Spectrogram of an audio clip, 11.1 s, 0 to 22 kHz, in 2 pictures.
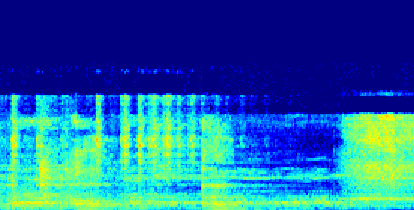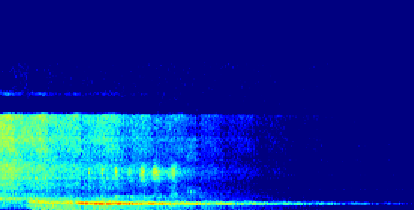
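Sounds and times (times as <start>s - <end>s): chant-like music: 0.0s - 8.7s.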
